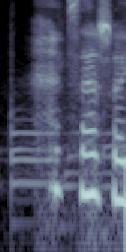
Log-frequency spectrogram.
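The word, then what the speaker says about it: Sacha: Hi, I'm Sasha. Yes. Actually, it's spelled with like s a c h a. Yeah, he's called sashai in French.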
